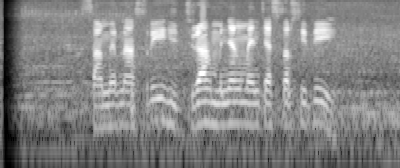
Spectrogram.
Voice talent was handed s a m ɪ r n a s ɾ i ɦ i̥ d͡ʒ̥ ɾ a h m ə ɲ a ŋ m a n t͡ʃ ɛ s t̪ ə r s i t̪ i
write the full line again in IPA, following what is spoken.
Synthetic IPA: s a m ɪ r n a s ɾ i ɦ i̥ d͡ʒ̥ ɾ a h m ə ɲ a ŋ m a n t͡ʃ ɛ s t̪ ə r s i t̪ i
